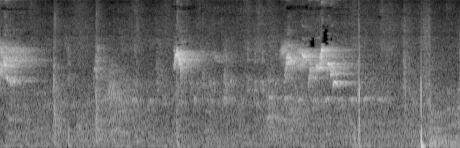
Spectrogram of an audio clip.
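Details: Released tame red-whiskered bulbul: faint sustained whistled notes at the start, then a brighter whistled phrase midway, with scattered clicks and steady background noise.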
